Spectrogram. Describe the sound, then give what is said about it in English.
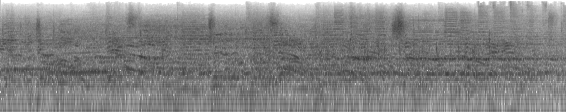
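Hundreds of cane-wielding demonstrators protesting in New York streets over the shutdown of Broadway theaters, a dense, steady babble of many voices with scattered shouts and knocks. “That's the sound of hundreds of cane-wielding demonstrators taking to the streets of New York today to express their outrage over the shutdown of the city's Broadway theaters.”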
